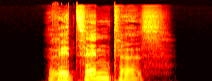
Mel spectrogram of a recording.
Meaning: strong/mixed nominative/accusative neuter singular of rezent
- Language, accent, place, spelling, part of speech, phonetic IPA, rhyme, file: German, Germany, Berlin, rezentes, adjective, [ʁeˈt͡sɛntəs], -ɛntəs, De-rezentes.ogg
